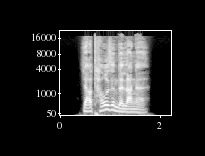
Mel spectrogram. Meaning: inflection of jahrtausendelang: 1. strong/mixed nominative/accusative feminine singular 2. strong nominative/accusative plural 3. weak nominative all-gender singular
- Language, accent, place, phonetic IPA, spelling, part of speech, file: German, Germany, Berlin, [jaːʁˈtaʊ̯zəndəlaŋə], jahrtausendelange, adjective, De-jahrtausendelange.ogg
